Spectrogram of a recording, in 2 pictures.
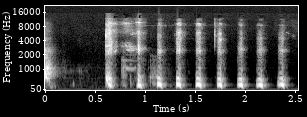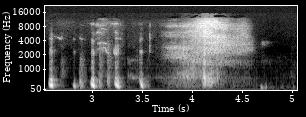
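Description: dog barking indoors

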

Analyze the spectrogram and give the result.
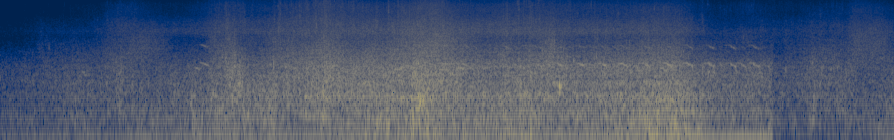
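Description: sea waves and surf

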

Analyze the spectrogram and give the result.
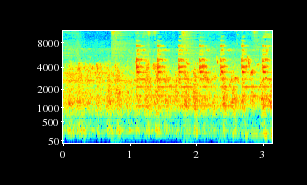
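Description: train noise

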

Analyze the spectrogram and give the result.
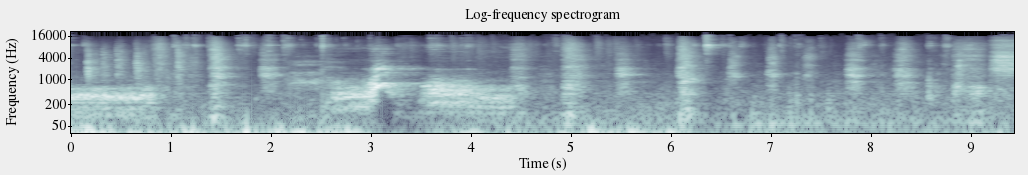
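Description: dog barking at passerby

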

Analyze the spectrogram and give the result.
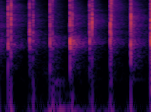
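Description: applause

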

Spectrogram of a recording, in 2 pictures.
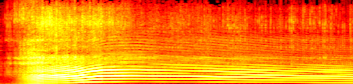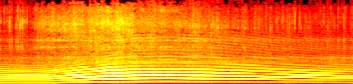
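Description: police siren sound effect

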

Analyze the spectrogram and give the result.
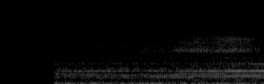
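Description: train passing

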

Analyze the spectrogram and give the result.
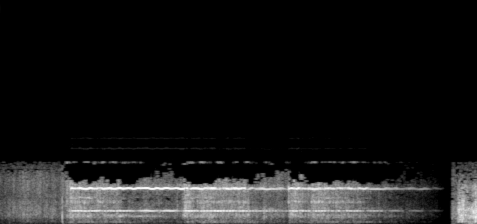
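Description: bell rung three times

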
